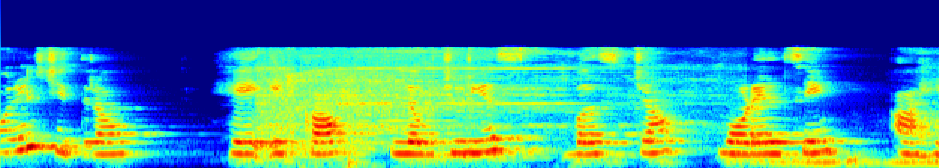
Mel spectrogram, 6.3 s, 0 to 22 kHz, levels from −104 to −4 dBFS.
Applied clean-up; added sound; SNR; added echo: classical method WPE with log-MMSE.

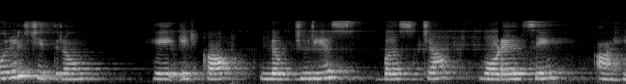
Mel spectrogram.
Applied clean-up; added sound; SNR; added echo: neural separator model SepFormer DNS4.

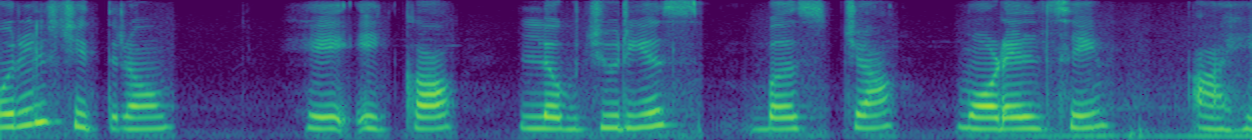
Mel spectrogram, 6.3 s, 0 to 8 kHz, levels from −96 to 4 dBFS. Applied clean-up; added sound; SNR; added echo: none; none; none; none.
